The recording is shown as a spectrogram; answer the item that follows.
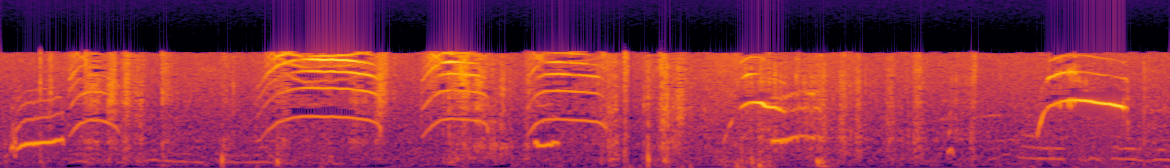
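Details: Kittens and their mother give a run of arched, wavering mews, some short and some drawn out, between quieter pauses, with low murmuring voices in the background.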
